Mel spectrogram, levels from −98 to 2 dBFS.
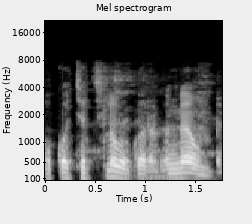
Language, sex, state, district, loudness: Telugu, male, Andhra Pradesh, Krishna, -14 LUFS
